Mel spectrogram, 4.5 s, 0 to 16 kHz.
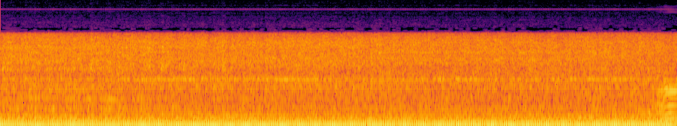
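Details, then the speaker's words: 1985 Saab 900 turbo started after oil pressure restored following oil pump and relief valve cleanout; steady low idle with a faint light valvetrain rattle that evens out and quietens as it runs. "hopefully when it starts up the rattling goes away Smooths out to where an engine supposed to sound like"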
